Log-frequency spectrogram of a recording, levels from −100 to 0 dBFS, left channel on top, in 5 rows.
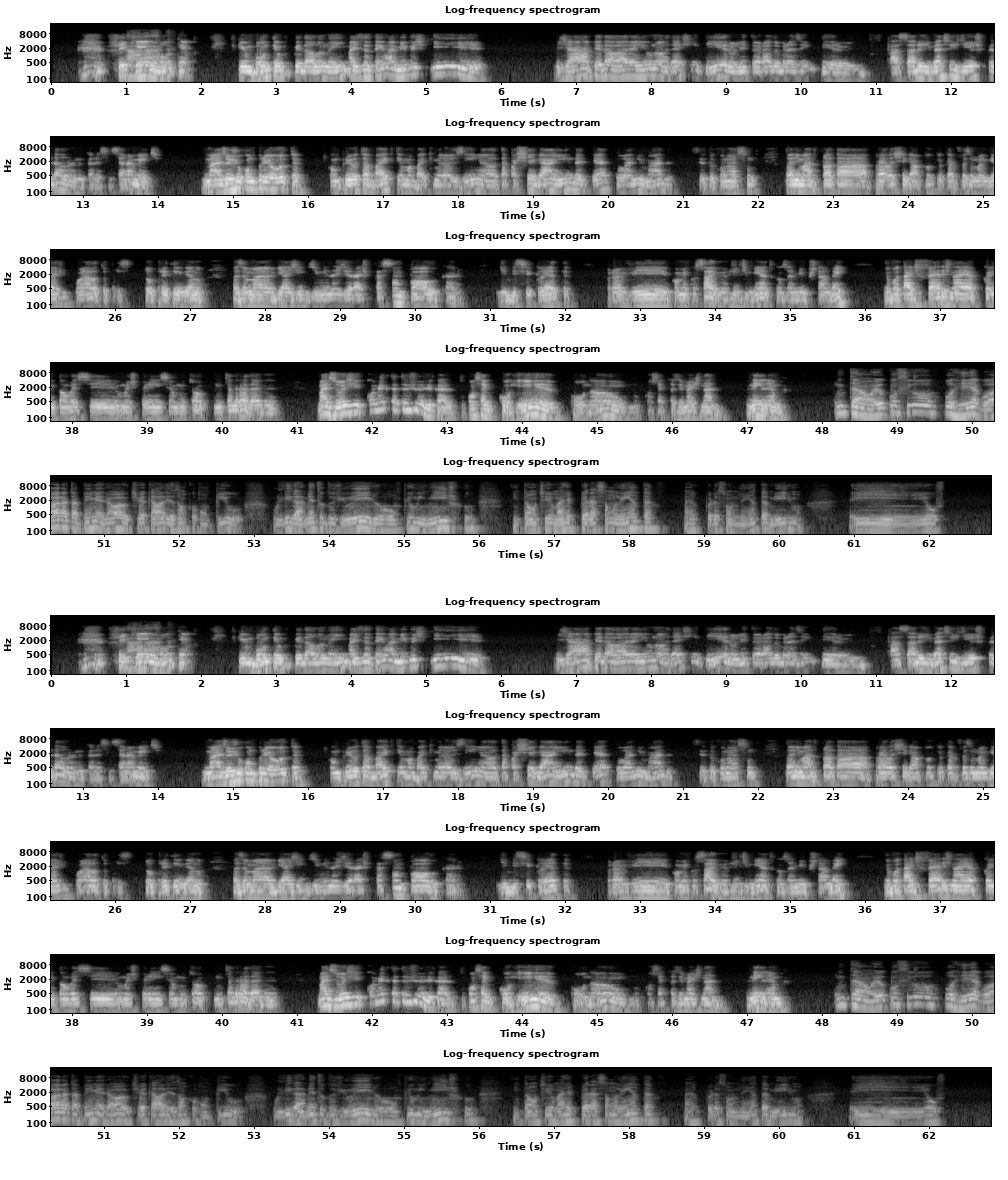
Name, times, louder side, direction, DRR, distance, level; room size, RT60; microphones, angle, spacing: voice 1, 0.4-1.8 2.5-5.8 6.7-10.8 11.2-14.0 14.6-15.9 16.3-20.8 21.2-22.0 22.4-27.2 27.6-30.6 31.1-32.1 32.6-35.7 36.3-40.7 41.3-46.7 47.0-47.5, left 2 dB, 50° left, 0.8 m, -26 dB
voice 2, 1.0-1.5 48.2-56.1 56.5-58.4 58.7-60.3 60.9-62.2, left 4 dB, 90° left, 0.6 m, -35 dB
2.7 x 2.3 x 2.2 m
head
